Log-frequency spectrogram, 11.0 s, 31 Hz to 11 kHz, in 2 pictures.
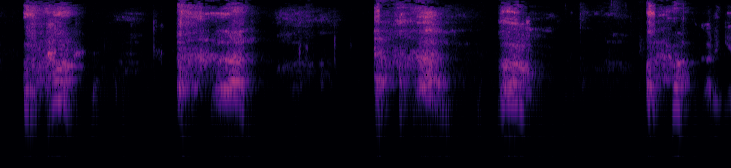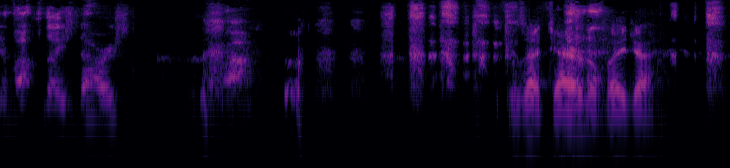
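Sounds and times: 
person clearing throat: 0.2 - 2.0, 2.8 - 4.2, 4.8 - 5.3, 9.1 - 10.1
person coughing: 0.2 - 2.0, 2.8 - 4.1, 4.8 - 5.3, 8.6 - 10.9
speech: 1.7 - 1.9, 6.1 - 7.4, 9.3 - 10.5.

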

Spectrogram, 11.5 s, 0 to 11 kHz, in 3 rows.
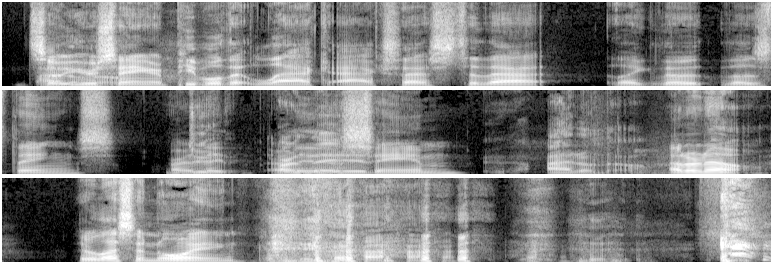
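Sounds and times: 
speech: 0.2 - 11.5
laughter: 4.8 - 5.7, 9.0 - 11.5
person coughing into the microphone: 10.4 - 11.5.

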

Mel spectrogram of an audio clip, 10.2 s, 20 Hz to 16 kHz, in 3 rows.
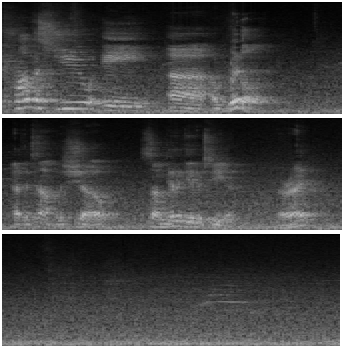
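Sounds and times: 
constant low rumbling hum: 0.0 - 10.1
speech: 0.1 - 2.7, 3.5 - 6.6
cat meowing faintly: 8.6 - 9.7.

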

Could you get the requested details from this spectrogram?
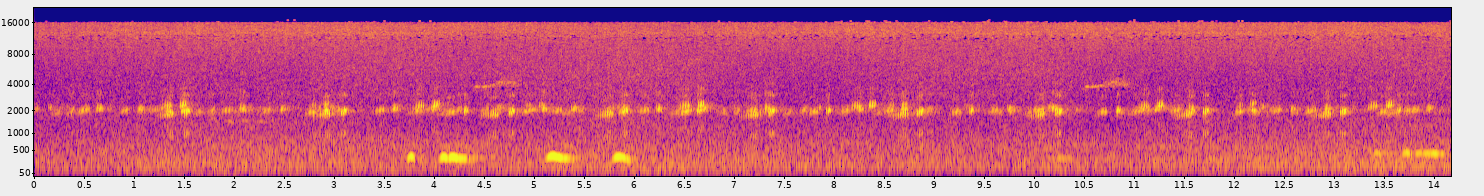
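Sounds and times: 
breezy night wind: 0.0 - 14.1
frogs croaking in a steady pulsing chorus at night: 0.0 - 14.1
owls hooting at night: 3.7 - 6.1, 13.4 - 14.1.

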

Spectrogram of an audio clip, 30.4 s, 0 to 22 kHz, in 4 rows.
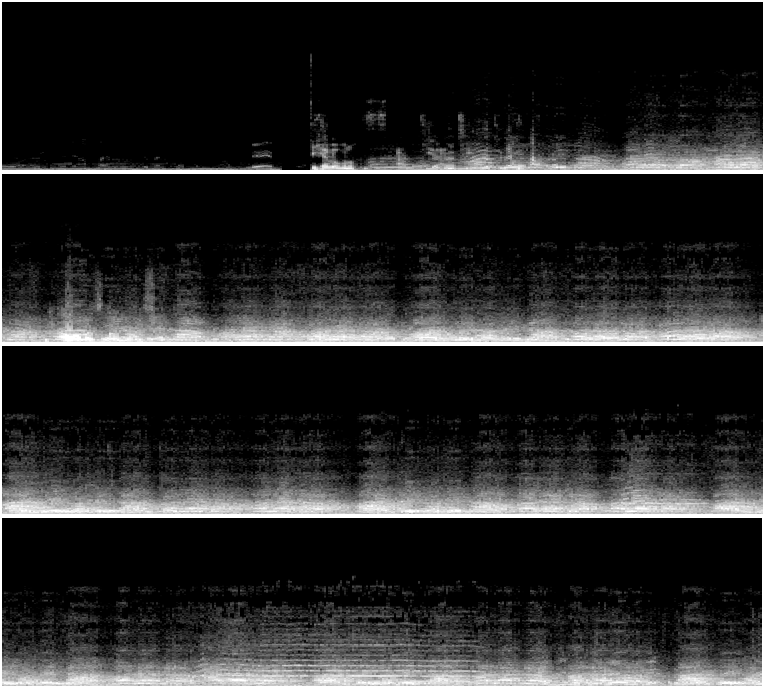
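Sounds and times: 
speech: 3.1 - 13.1
large crowd chanting in unison at a street protest march: 3.8 - 30.4
laughter: 4.2 - 6.9.

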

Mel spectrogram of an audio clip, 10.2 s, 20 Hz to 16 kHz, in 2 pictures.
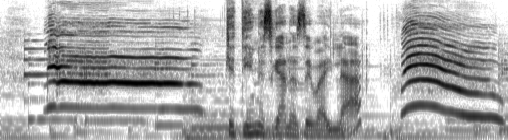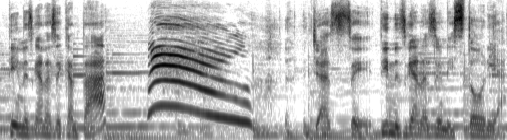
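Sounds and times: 
long cat meow: 0.4 - 2.0, 4.0 - 5.1, 6.6 - 7.6
speech: 2.3 - 3.7, 5.2 - 6.3, 8.1 - 10.1.

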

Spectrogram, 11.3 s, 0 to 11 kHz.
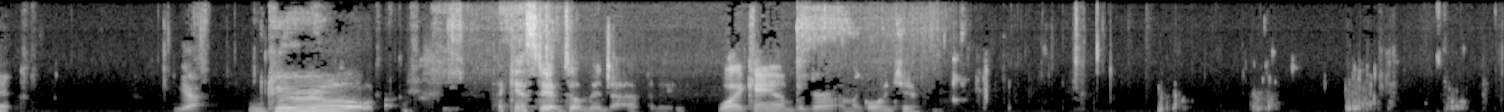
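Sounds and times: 
speech: 0.0 - 0.3, 1.3 - 7.2
chewing gum: 7.0 - 11.2.

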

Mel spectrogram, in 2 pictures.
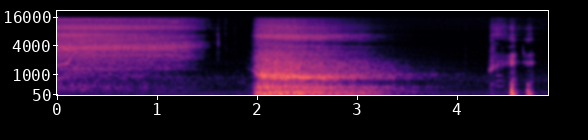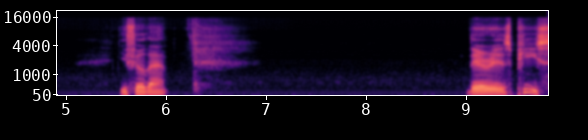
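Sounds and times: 
person taking a deep breath: 0.0 - 3.8
speech: 5.6 - 6.5, 9.0 - 9.8.

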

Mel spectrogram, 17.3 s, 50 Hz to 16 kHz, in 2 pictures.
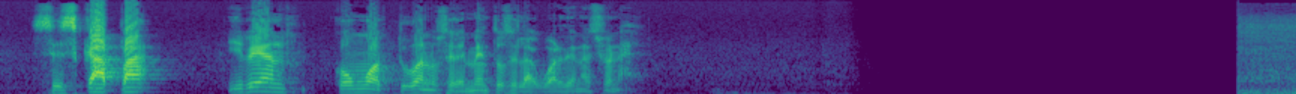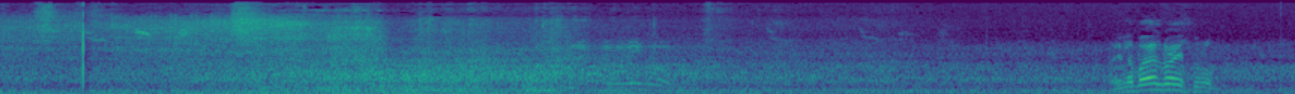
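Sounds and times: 
speech: 0.2 - 4.3, 16.3 - 16.9
bus engine rumbling while pulling away from a checkpoint: 8.3 - 17.2.

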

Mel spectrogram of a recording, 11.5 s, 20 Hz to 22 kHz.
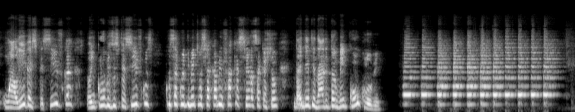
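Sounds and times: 
speech: 0.1 - 8.6
bright brassy horn tooting: 8.1 - 11.4.

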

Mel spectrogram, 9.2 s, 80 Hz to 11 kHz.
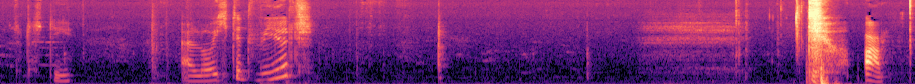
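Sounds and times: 
speech: 0.5 - 0.8, 1.8 - 3.2, 8.6 - 8.9
person sneezing: 8.0 - 8.5.

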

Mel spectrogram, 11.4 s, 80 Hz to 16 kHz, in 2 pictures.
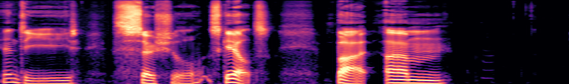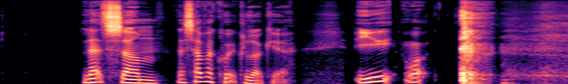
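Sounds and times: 
speech: 0.0 - 2.7, 3.4 - 4.5, 6.5 - 8.6, 9.2 - 10.9
person coughing: 10.3 - 11.0.

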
